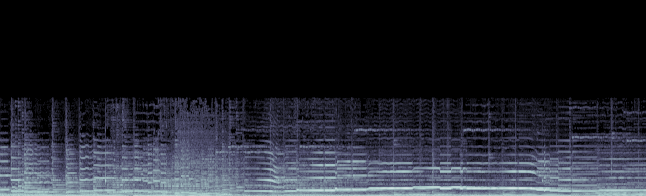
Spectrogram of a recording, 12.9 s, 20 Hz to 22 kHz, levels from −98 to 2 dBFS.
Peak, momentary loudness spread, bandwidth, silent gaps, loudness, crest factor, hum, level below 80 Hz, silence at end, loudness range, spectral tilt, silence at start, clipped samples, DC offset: -6 dBFS; 8 LU; 8 kHz; none; -19 LUFS; 14 dB; none; -24 dBFS; 0 s; 6 LU; -6.5 dB/octave; 0 s; under 0.1%; under 0.1%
